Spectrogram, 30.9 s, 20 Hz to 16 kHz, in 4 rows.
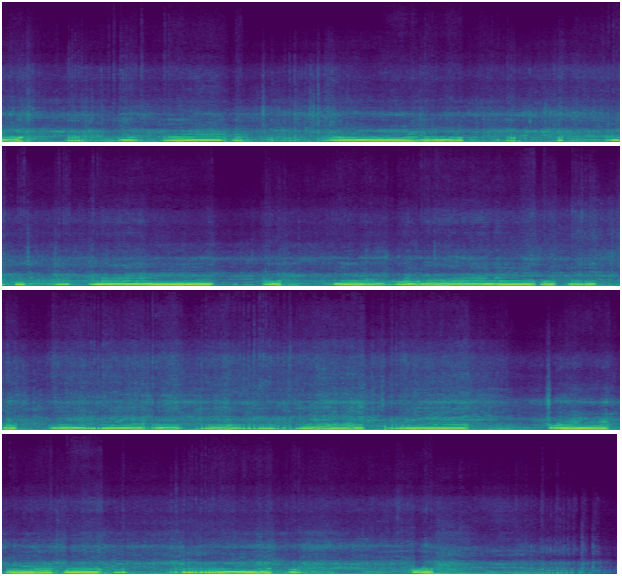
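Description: KTM 150 XC-W single-cylinder two-stroke engine revving in repeated bursts under throttle, each one climbing in pitch and dropping back between shifts and throttle lifts. Near the end the revs fall away as the bike slows.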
